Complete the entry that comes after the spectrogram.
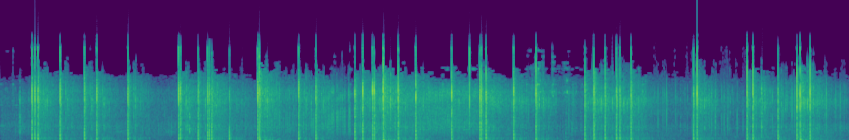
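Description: Fireworks display: aerial shells bursting in a rapid, irregular string of bangs, several a second.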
